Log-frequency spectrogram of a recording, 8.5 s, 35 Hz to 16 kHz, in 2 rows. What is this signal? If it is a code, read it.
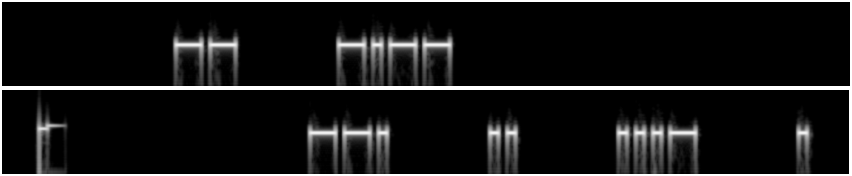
Morse code, heard as a keyed tone, about 28 wpm, spaced as for 13 wpm, 700 Hz. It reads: MY GIVE
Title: 4x Character Spacing - Top 500 Words - 28wpm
